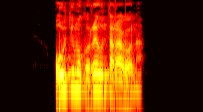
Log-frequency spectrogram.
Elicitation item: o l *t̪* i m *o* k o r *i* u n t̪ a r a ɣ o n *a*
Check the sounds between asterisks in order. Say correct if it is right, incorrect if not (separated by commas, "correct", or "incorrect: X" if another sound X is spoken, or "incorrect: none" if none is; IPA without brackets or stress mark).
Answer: correct, correct, incorrect: e, correct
